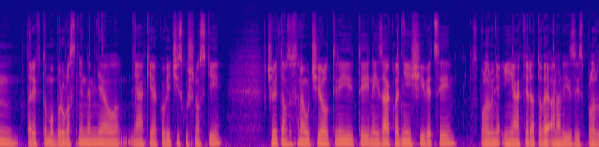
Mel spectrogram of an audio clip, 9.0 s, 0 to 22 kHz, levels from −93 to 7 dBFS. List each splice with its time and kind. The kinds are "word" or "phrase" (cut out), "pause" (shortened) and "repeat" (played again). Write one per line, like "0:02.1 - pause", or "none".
none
